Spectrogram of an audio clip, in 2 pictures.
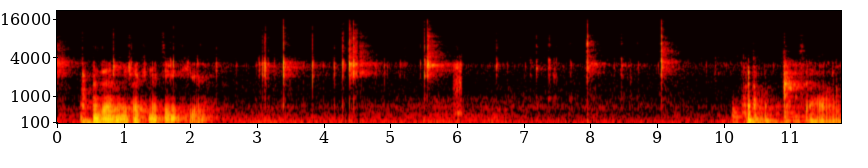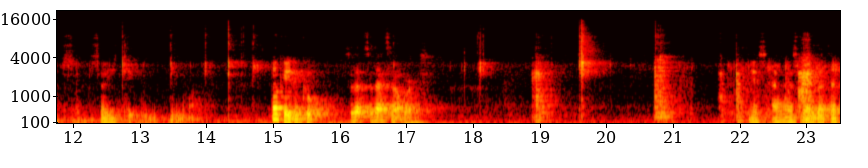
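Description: Plastic parts click and snap together in someone's hands.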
